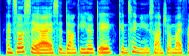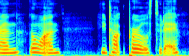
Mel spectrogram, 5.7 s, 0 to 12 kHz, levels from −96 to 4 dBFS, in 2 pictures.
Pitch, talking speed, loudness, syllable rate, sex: 225 Hz, 190 wpm, -20 LUFS, 5.0 syllables/s, female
